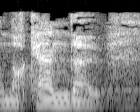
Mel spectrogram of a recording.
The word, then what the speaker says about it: Knockando: We don't know why it's called that, but it's also stressed on that second syllable, Knockando, as if it was the Black Hill, it'd be Knockando, is how you pronounce it in English.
